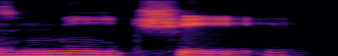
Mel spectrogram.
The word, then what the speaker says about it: Nietzsche: It's based on a novel of the same name by the philosopher Friedrich Nietzsche, although you may have heard his name mispronounced as Nietzsche.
